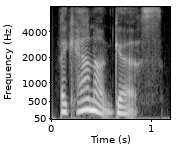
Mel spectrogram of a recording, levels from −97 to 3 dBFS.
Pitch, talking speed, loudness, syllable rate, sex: 215 Hz, 150 wpm, -14 LUFS, 4.2 syllables/s, female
